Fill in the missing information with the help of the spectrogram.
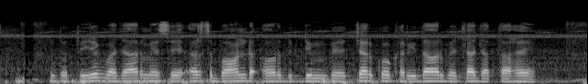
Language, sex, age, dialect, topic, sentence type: Hindi, male, 18-24, Kanauji Braj Bhasha, banking, statement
